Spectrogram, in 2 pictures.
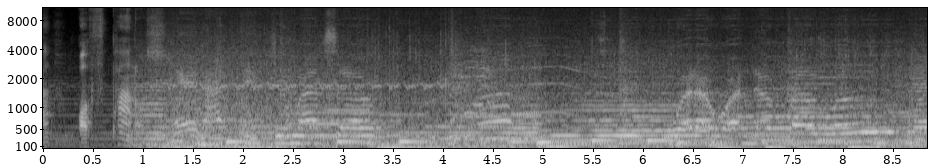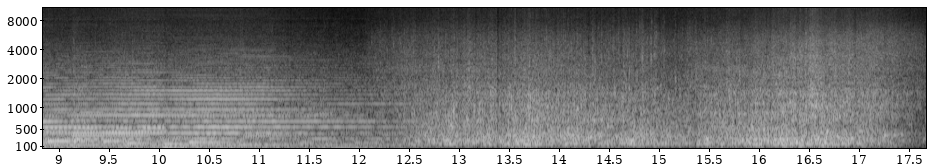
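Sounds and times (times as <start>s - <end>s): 
speech: 0.0s - 3.8s, 6.4s - 7.8s
low sustained horn-like drone: 0.9s - 3.5s, 4.2s - 12.7s
waves breaking on a beach in St. Lucia in the Caribbean: 12.3s - 17.6s.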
